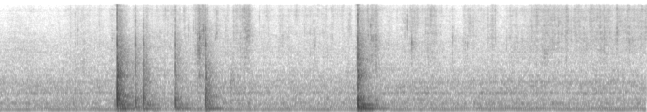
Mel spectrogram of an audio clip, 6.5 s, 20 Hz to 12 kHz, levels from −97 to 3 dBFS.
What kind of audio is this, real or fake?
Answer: fake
